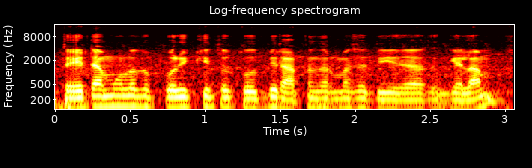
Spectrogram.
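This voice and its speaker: A man with a low, flat voice talks through step-by-step instructions, repeating each point steadily like a patient teacher. Clear background noise and the hum of passing traffic sit behind him. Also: fast. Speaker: tantric channel host. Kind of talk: instructional talk to camera.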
